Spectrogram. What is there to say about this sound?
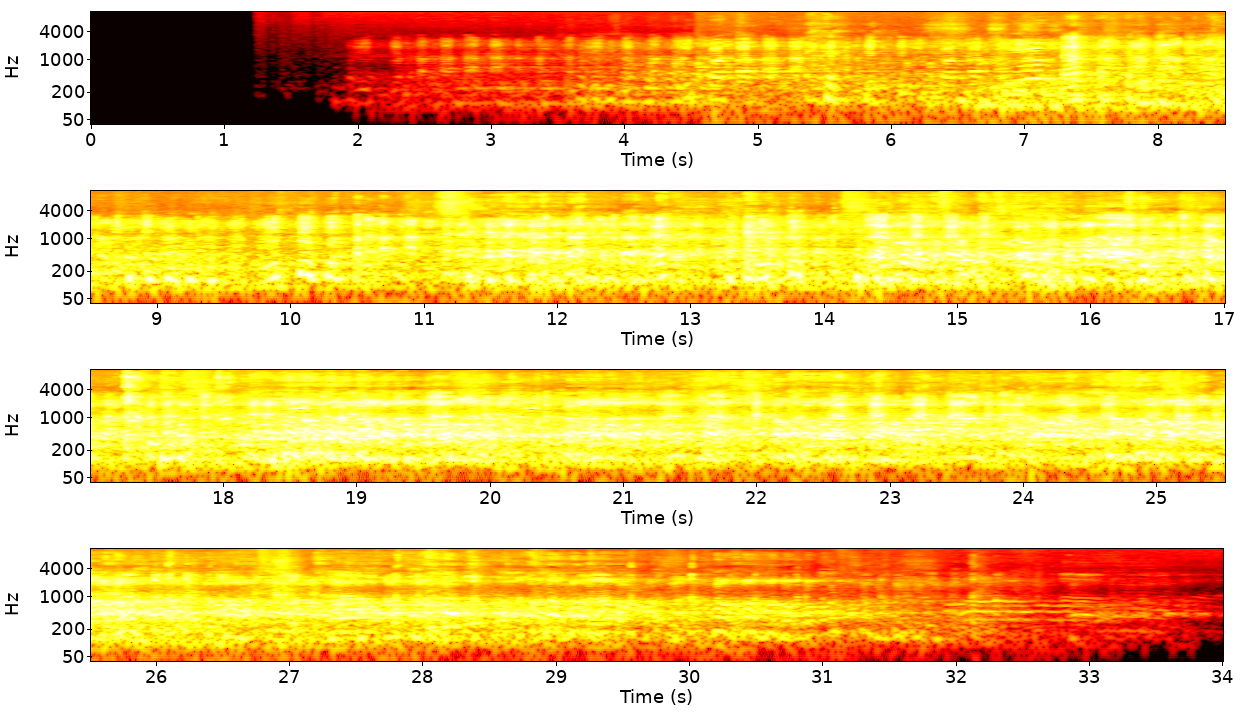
laughing low short
a group of men is laughing
group, hohoho, laughing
